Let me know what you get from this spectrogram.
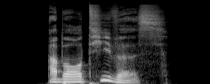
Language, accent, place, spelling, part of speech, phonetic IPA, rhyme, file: German, Germany, Berlin, abortives, adjective, [abɔʁˈtiːvəs], -iːvəs, De-abortives.ogg
- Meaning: strong/mixed nominative/accusative neuter singular of abortiv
